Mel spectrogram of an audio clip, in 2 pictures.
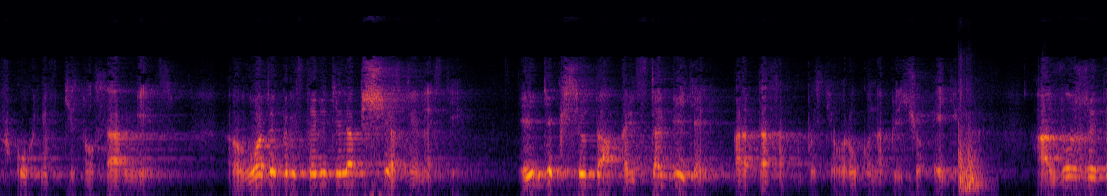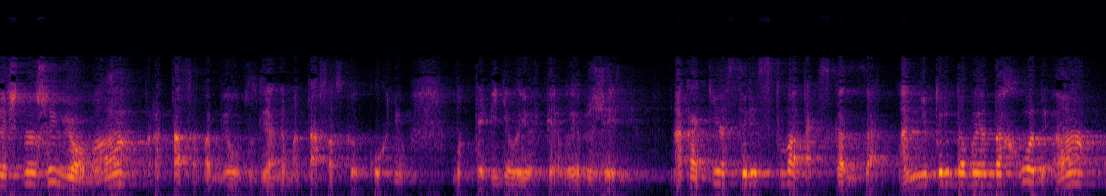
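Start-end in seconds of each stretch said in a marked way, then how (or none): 2.3-7.1 high, loud teasing gangster; loud mocking thug. A narrator's reading. Thug calls Eddie over, loud and mocking. 10.4-22.0 mock interrogation. A narrator's reading. Thug mock-questions the host about his income.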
